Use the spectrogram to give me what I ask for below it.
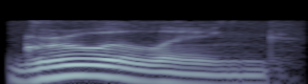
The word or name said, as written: grueling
